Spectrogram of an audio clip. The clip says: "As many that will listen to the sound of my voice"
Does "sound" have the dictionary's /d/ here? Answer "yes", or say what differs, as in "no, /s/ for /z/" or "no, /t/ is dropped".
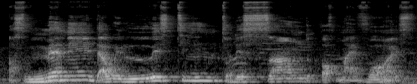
yes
